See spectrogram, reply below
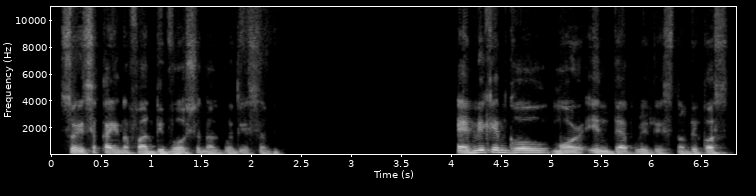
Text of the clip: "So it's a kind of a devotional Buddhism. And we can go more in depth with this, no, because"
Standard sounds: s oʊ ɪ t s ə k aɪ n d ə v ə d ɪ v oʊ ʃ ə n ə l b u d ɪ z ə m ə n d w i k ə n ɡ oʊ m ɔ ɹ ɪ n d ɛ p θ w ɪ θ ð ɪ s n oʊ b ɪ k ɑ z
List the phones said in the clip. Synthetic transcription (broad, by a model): s oʊ ɪ t s ə k aɪ n d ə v ə d ɪ v oʊ ʃ ə n ə l b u d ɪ s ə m ə n d w i k ə n ɡ oʊ m ɔ ɹ ɪ n d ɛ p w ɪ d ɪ s n oʊ b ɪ k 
